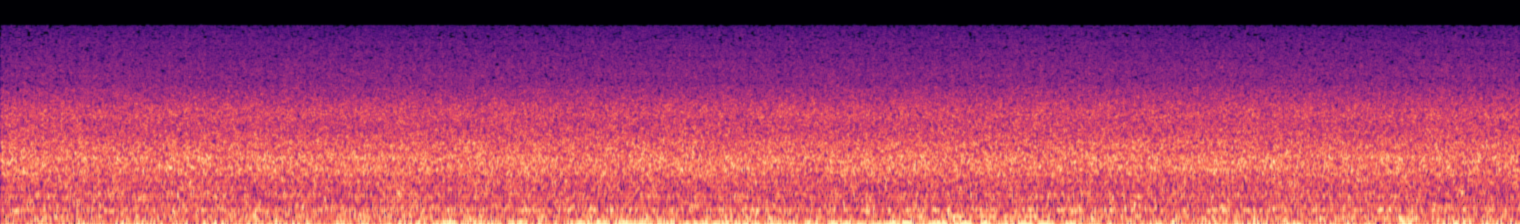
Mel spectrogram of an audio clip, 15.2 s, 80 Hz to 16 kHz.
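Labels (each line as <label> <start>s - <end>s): A strong waterfall in nature. 0.0s - 15.2s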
